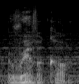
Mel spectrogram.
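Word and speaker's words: Revachol: He pronounces Revol with a hard K, unlike other people.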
